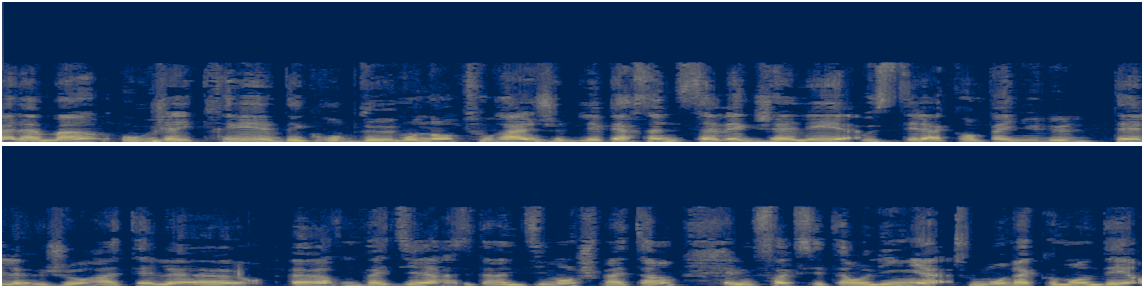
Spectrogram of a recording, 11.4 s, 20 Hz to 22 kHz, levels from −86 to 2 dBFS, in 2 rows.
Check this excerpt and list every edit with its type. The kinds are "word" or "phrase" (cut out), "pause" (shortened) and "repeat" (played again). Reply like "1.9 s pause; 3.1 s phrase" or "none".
none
